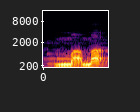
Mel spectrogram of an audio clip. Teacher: इसे मम बिल्कुल भी नहीं कहना है, इसका शुद्ध उच्चारण है मम। मम अंत में अ की ध्वनि अवश्य आनी चाहिए।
